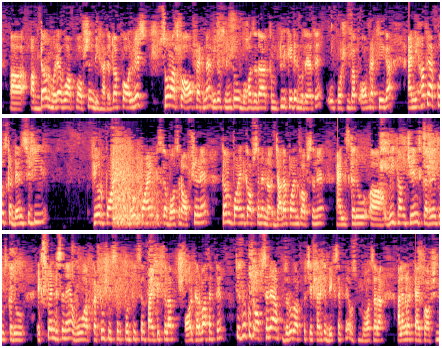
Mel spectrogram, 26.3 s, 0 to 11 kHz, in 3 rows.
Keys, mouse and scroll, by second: 0.3-3.0 drag, 6.6 space, 6.7 click, 7.1 space, 8.5 click, 23.1 click.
